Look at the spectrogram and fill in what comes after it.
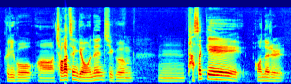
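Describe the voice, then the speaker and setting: In a quiet background, a man speaks at a medium pitch with ordinary pitch variation. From Nepal. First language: Nepali or another Nepalese mother tongue (speaking Korean). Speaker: lecturer on cultural diversity. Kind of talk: lecture. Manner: halting, with many fillers.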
